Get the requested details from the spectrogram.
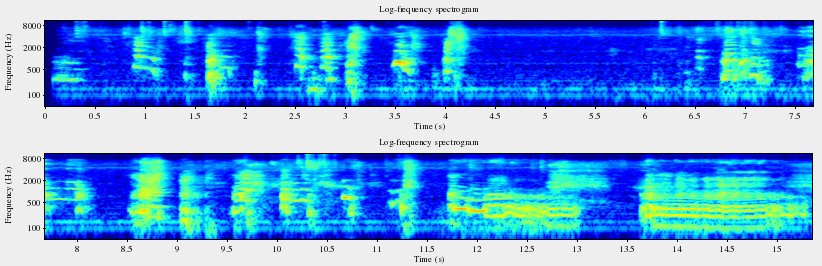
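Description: A puppy makes odd yips, whines and squeaky yowls in irregular bursts, ending in longer wavering howls.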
